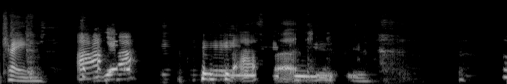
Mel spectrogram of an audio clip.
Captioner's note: cast members laughing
